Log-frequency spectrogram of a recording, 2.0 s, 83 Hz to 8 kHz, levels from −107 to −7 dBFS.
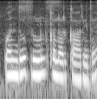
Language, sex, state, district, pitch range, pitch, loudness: Kannada, female, Karnataka, Bangalore, 225-260 Hz, 250 Hz, -12 LUFS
